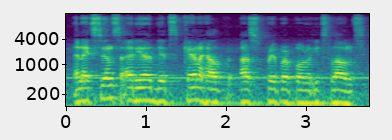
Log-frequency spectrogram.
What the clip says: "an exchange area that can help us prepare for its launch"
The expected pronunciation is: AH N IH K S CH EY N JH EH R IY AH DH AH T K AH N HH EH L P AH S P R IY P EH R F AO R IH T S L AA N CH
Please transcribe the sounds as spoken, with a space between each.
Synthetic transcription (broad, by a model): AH N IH K S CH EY N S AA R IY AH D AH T K AH N HH EH L P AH S P R IY P EH R F AO R IH T S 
